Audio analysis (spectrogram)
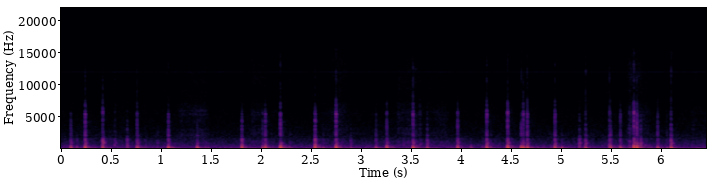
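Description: Long dark-painted nails tap a solid light wood butcher block tabletop in a quick, uneven rhythm of about 27 short taps. Each tap is a dry, soft knock with a low, woody body, a faint bright click, and almost no ring, over a quiet background.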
